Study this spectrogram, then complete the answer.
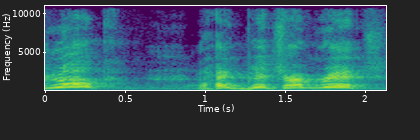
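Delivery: high, laughing boast of being rich; excited brag. Retold or imitated. Son boasting to his mother about money, high laughing brag.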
